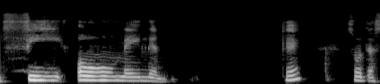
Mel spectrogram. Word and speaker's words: pheomelanin: It's pronounced as eumelanin and pheomelanin.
